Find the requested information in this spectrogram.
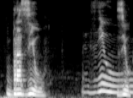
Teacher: mas precisamente a semivogal u, ou seja, um u fraco, né?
